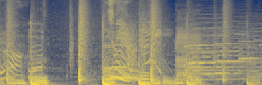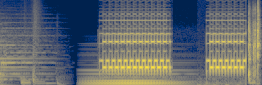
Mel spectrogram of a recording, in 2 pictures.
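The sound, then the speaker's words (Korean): A telephone rings in two electronic trilling bursts, loud, after a busy run of musical tones and chimes at the start; the call is a radio listener-ratings survey phone call. “누구에게나 올 수 있는 청취율 조사 전화 받는 법 빠르게 알려드립니다.”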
